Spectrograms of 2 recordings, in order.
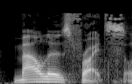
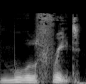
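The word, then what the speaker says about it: moules frites: And if you're like, I don't know, if you're English or something, you'd probably, you know, if you see that written down and you were pronouncing in English, you'd probably say like Mauler's frites or something, right? But you're not going to do that. You know, you know, it's roughly pronounced moule frites.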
